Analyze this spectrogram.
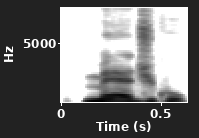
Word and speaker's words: médico: Médico com a força na primeira sílaba e com acento é a profissão.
